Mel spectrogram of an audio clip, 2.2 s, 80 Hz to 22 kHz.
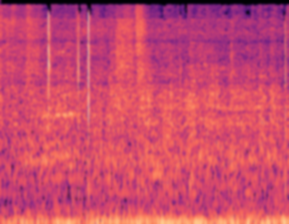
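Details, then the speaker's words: Central air conditioner that wouldn't turn on in 90-degree weather, after replacing the failed capacitor: condenser unit runs with a low steady hum, quiet, no buzzing, chatter or hard-start strain; normal running. "how'd she sound up there nice and quiet nice"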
